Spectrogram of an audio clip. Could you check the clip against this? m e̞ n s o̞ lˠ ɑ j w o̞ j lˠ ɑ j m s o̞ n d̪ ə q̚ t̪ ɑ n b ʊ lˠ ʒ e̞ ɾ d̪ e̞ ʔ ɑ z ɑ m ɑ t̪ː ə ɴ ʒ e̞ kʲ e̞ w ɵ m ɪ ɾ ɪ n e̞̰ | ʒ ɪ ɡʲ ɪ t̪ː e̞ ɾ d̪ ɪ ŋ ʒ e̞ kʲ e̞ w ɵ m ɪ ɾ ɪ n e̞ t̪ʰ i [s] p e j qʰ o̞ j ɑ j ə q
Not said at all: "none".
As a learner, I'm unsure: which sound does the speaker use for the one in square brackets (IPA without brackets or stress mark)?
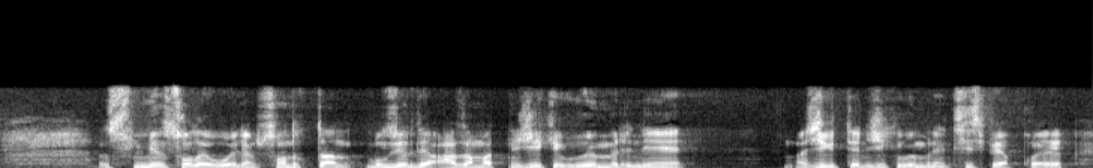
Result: s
